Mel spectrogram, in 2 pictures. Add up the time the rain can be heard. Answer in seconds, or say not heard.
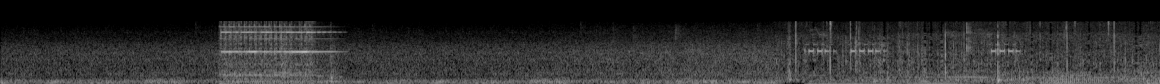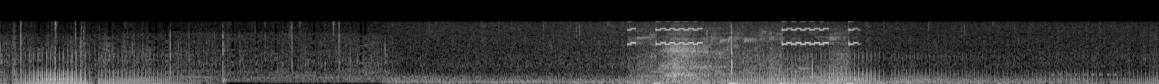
23 s.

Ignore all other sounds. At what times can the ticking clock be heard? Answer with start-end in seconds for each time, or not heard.
not heard.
